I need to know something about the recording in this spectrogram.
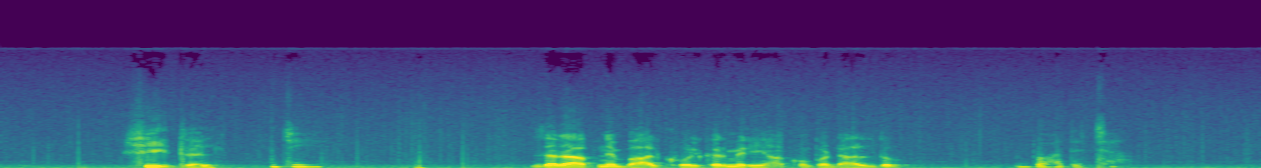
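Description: A woman speaks softly, close by.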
